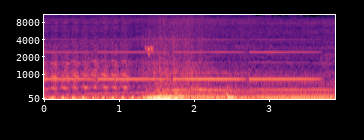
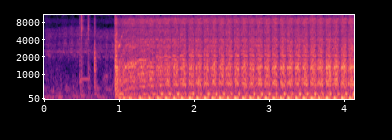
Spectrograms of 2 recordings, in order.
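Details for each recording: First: 2004 Mazda RX8 manual, unstarted for two years, after sitting overnight: rapid cranking about a second and a half, catches at once with no throttle and settles to steady even idle; owner thinks it relearned fuel trims. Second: 2004 Mazda RX-8 manual, unstarted for 2 years, cranked with a 200 A battery boost. Steady cranking at about three pulses per second for seven seconds with no firing; the flooded rotary won't start. The belt shredded during cranking.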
